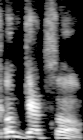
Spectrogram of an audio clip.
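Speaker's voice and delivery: high, yelled, play-acted goading tone. Picturing a comic cover character yelling at a foe: imitating Namor yelling. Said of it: "yelling at him, like".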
